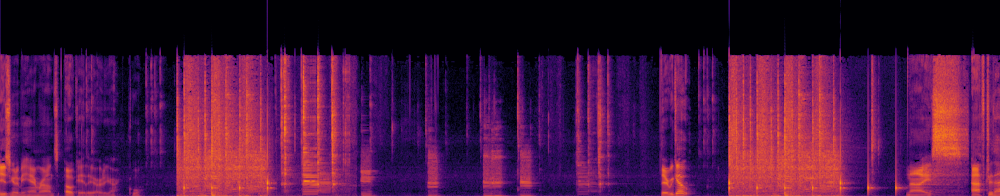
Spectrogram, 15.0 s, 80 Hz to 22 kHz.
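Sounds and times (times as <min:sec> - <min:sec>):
programmed bass notes: 0:02.7 - 0:04.1, 0:05.4 - 0:05.7, 0:06.4 - 0:08.1, 0:11.0 - 0:12.9
down-tuned metal guitar riff: 0:02.7 - 0:05.6, 0:11.0 - 0:12.8.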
